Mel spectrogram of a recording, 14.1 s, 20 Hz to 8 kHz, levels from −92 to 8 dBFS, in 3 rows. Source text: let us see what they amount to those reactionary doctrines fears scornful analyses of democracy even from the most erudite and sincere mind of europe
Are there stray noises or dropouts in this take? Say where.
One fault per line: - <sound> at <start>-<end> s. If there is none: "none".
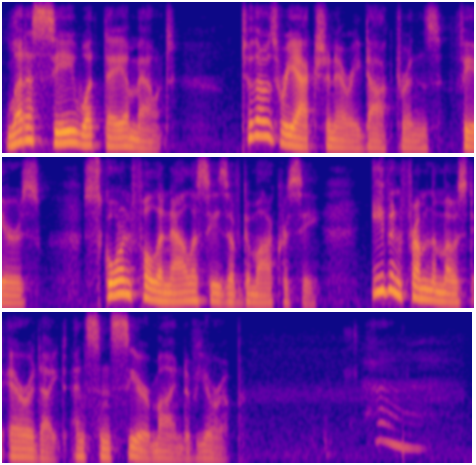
- sigh at 12.5-14.0 s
